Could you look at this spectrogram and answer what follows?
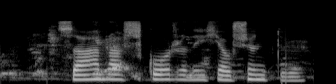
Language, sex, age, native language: Icelandic, male, 18-19, Icelandic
